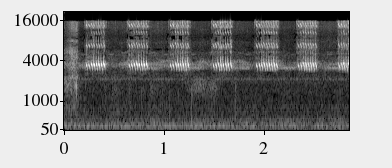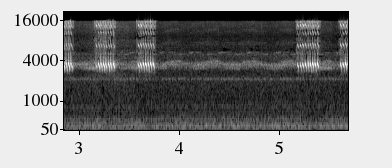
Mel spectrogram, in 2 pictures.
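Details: A cricket chirps in bursts of shrill, high trilled pulses, roughly two per second, pausing briefly near the end before resuming; a low background hum runs throughout.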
